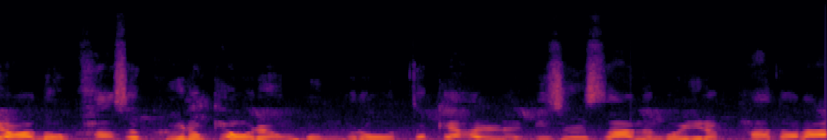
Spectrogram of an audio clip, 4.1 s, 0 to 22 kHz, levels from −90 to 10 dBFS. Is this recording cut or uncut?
uncut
